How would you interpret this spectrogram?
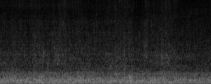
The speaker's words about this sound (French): On dirait des rouleaux qui viennent s'échouer contre la vaisselle sale.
